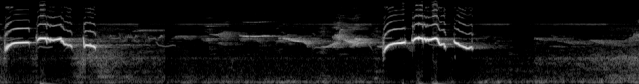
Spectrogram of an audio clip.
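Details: Oriental magpie-robin giving a loud lure song to prompt a reluctant bird to sing: two strong slurred whistled phrases, repeated about three seconds apart, with soft, quiet warbling in the gap between them.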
